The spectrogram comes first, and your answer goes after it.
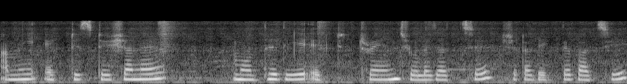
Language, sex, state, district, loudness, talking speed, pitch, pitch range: Bengali, female, West Bengal, Kolkata, -15 LUFS, 115 wpm, 230 Hz, 225-245 Hz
